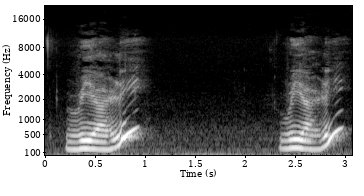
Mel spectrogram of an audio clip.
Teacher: And the first part, real, is the second tone, the falling tone, and the final part, li, is the third tone, the high rising tone.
